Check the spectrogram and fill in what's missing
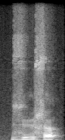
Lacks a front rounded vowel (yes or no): no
